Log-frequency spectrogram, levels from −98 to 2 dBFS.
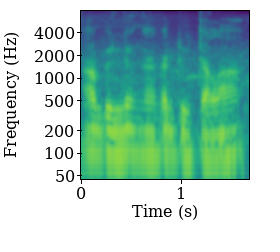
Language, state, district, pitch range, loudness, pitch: Kokborok, Tripura, Dhalai, 95-105 Hz, -19 LUFS, 95 Hz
